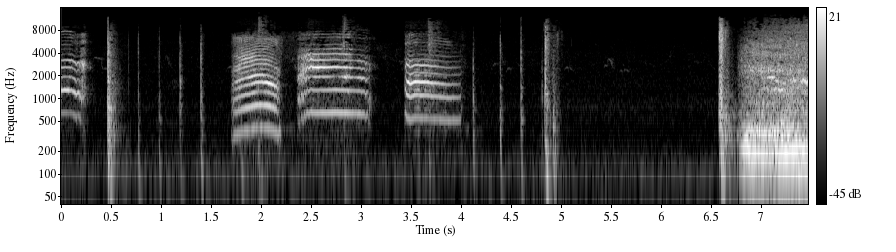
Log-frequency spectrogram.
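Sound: cat meowing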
